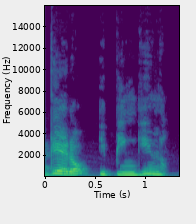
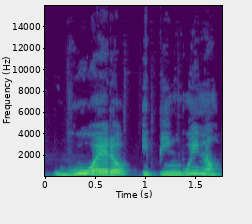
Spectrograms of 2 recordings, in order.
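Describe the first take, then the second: First: The u after the g is silent. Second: The u after the g is pronounced. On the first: The speaker calls it wrong. "Si ustedes no pusieran las diéresis jóvenes, diría guero y pinguino" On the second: The speaker calls it right. "se usa U solo con diéresis... Para conservar su sonido"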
